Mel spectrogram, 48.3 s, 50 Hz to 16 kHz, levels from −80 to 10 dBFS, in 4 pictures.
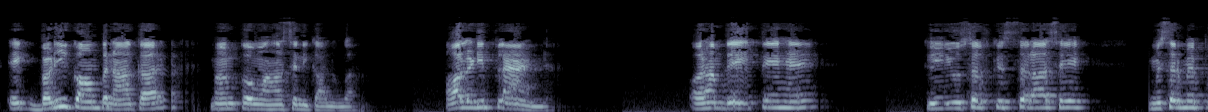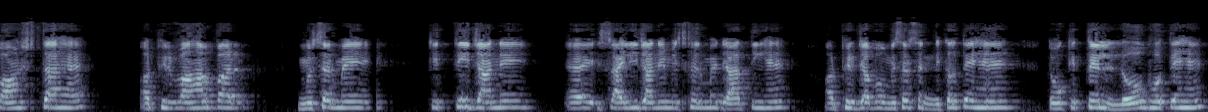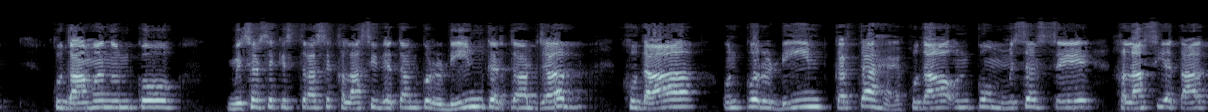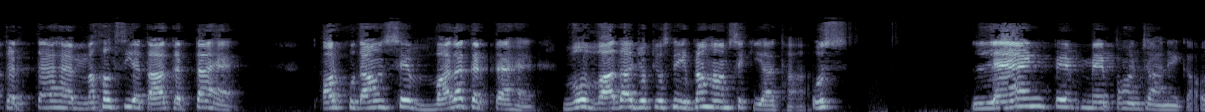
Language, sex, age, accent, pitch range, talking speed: Hindi, male, 50-69, native, 175-215 Hz, 130 wpm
